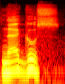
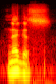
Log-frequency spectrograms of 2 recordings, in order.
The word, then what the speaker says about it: negus: word from Noah it's from the ancient guess pronounced negus negus yep so there we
